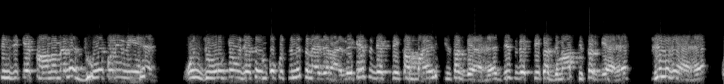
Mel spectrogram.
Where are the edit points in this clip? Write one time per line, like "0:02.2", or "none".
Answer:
0:03.6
